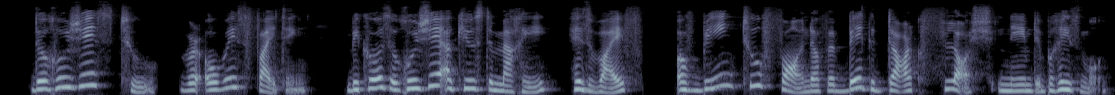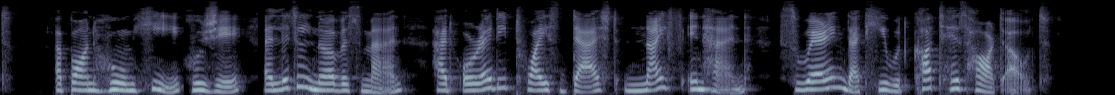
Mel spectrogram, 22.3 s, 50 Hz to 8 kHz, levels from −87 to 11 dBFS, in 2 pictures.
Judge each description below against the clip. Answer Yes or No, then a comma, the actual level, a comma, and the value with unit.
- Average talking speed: No, slow, 125 wpm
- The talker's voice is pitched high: Yes, high, 220 Hz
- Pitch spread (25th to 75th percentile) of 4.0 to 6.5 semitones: Yes, average, 4.7 semitones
